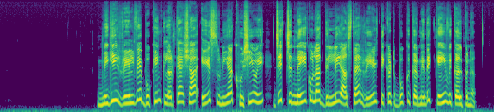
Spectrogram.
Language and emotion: Dogri, happy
